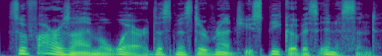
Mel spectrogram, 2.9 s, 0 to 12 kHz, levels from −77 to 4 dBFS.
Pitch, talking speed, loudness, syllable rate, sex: 110 Hz, 295 wpm, -18 LUFS, 6.7 syllables/s, male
